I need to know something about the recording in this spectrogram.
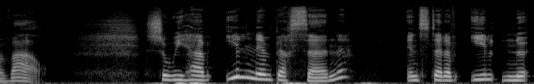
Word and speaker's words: il n'aime: So once you see an apostrophe in French, you want to make sure to run the sounds together. You don't pause, il ne aime, it's just going to flow. Il n'aime.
